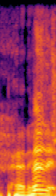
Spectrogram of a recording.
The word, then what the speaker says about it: Penix: So his name is Michael Penix Jr. Penix. But it's spelled P E N I X.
